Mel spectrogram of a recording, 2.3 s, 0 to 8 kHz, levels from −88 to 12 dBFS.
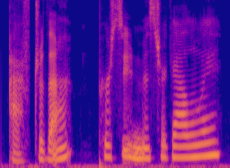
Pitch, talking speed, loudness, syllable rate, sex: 190 Hz, 130 wpm, -22 LUFS, 4.8 syllables/s, female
